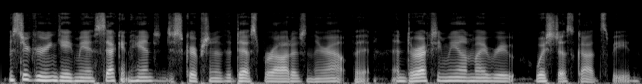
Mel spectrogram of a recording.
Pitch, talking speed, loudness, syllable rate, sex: 155 Hz, 215 wpm, -20 LUFS, 5.9 syllables/s, female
